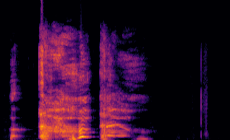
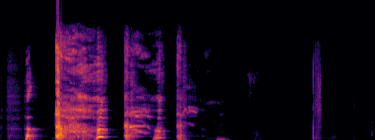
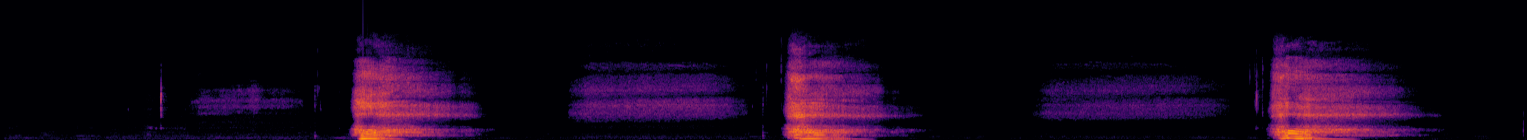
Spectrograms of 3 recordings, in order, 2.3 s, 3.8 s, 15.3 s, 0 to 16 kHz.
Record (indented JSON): {
  "three_cough_length": "2.3 s",
  "three_cough_amplitude": 32767,
  "three_cough_signal_mean_std_ratio": 0.46,
  "cough_length": "3.8 s",
  "cough_amplitude": 32768,
  "cough_signal_mean_std_ratio": 0.32,
  "exhalation_length": "15.3 s",
  "exhalation_amplitude": 30841,
  "exhalation_signal_mean_std_ratio": 0.3,
  "survey_phase": "beta (2021-08-13 to 2022-03-07)",
  "age": "45-64",
  "gender": "Female",
  "wearing_mask": "No",
  "symptom_none": true,
  "smoker_status": "Current smoker (1 to 10 cigarettes per day)",
  "respiratory_condition_asthma": false,
  "respiratory_condition_other": false,
  "recruitment_source": "REACT",
  "submission_delay": "0 days",
  "covid_test_result": "Negative",
  "covid_test_method": "RT-qPCR",
  "influenza_a_test_result": "Negative",
  "influenza_b_test_result": "Negative"
}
